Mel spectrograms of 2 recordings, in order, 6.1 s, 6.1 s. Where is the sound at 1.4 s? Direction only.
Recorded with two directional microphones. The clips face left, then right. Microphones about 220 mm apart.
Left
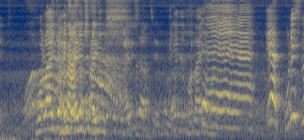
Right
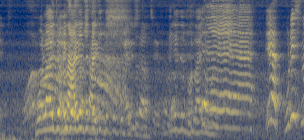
30° left (ahead or behind).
